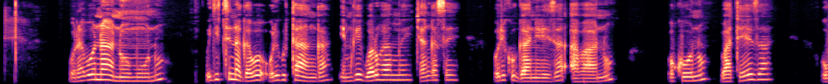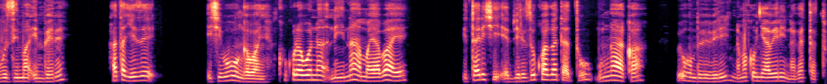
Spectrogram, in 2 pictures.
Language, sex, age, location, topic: Kinyarwanda, male, 18-24, Kigali, health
